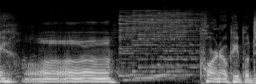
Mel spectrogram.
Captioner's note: bright chime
